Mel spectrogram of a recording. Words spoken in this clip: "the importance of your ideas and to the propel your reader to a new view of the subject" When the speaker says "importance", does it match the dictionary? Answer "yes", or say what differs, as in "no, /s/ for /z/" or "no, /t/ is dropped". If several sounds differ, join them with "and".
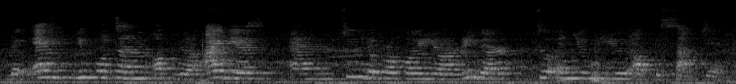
no, /s/ is dropped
